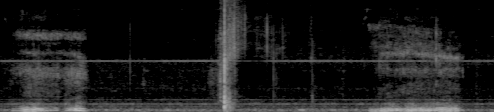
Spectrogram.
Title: Snoring princess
